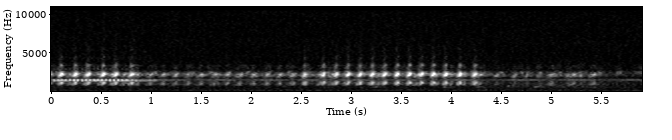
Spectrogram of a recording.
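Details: In a pond in North-East Italy on an April night, tree frogs sing quick pulsed croaks, a short burst and then a longer run of about four per second, while mole crickets trill steadily beneath.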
